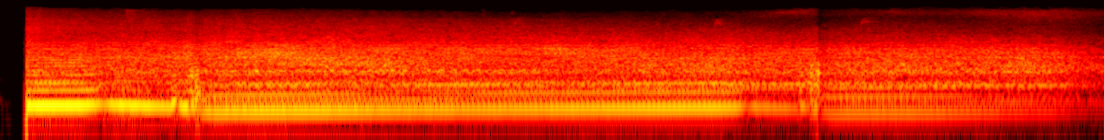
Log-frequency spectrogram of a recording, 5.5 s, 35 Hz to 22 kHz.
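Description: Tuned 1972 BMW 2002 tii's four-cylinder engine with twin Weber 45 carburettors running hard on track. Its pitch steps down about a second in and again about four seconds in, and it fades out near the end.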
